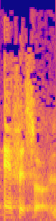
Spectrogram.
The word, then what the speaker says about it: Éfeso: En el diccionario le ponen Éfeso, la tilde en la E.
